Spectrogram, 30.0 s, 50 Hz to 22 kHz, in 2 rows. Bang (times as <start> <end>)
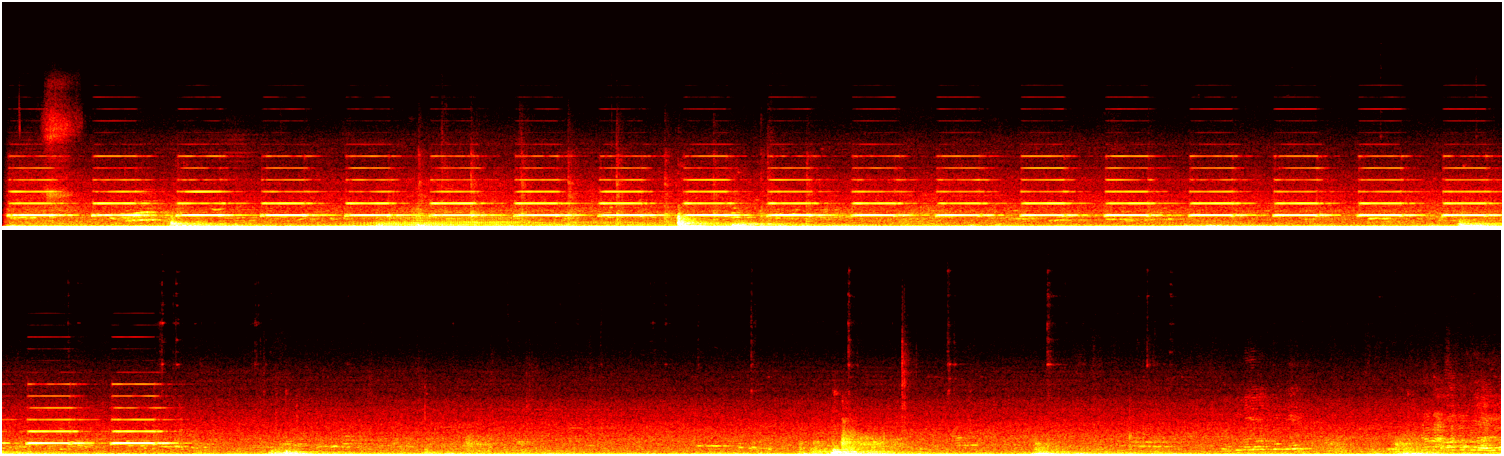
0.3 9.0, 14.0 20.9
